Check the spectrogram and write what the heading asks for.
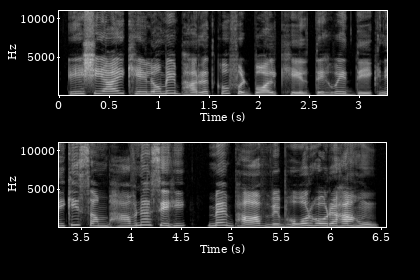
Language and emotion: Hindi, happy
